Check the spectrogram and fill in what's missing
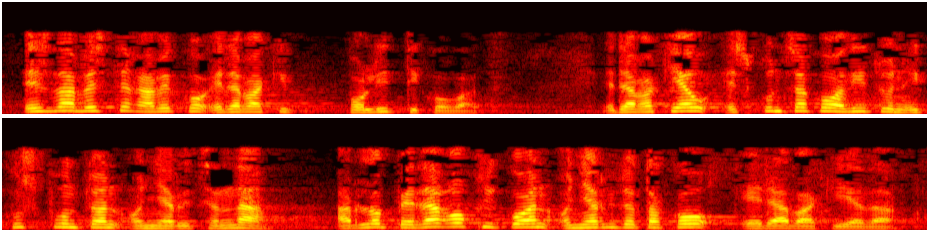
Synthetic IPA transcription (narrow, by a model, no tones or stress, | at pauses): e̞zd̪aβe̞st̪e̞ɣ̞aβe̞ko̞ʔe̞ɾaβakipo̞lit̪iko̞β̞a̰t̪ | e̞ɾaβ̞akiawe̞skunt͡sako̞aðit̪ue̞nikuspunt̪uano̞ɲarit͡se̞nd̪aː | ɾlo̞pe̞ðaɣ̞o̞ɣiko̞ano̞ɲarit̪ut̪ako̞e̞ɾaβakiaða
